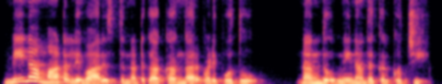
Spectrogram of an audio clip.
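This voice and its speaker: A woman narrating a story in a steady, scripted reading. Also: a little high, a little fast.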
